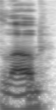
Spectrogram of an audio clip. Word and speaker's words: Loeb: jeff jeff lemire the jeff lowe oh jeff loeb l-o-l-o-e-b would you say that's um yeah the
